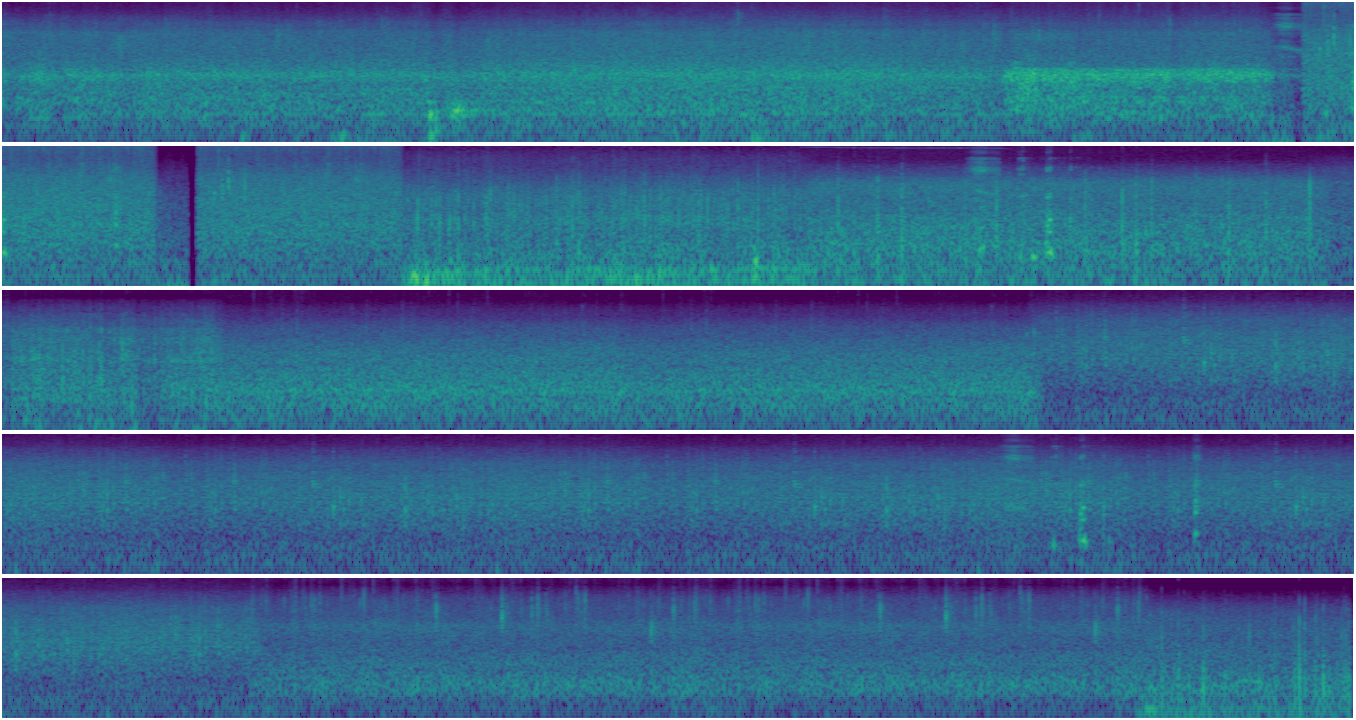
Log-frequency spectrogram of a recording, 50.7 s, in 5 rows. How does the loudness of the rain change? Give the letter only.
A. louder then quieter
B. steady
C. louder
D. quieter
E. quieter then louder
D.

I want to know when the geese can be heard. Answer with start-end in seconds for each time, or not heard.
not heard.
